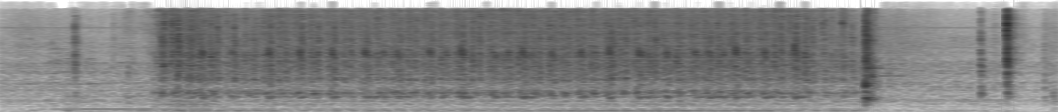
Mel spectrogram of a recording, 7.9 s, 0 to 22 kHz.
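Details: Husqvarna Viking CL8 rebuilt using a donor machine, on the foot control, sewing through two layers of 6–8 oz vegetable-tanned leather. Steady, even motor hum with rapid, regular stitching chatter; a smooth, healthy machine with even stitch formation.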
